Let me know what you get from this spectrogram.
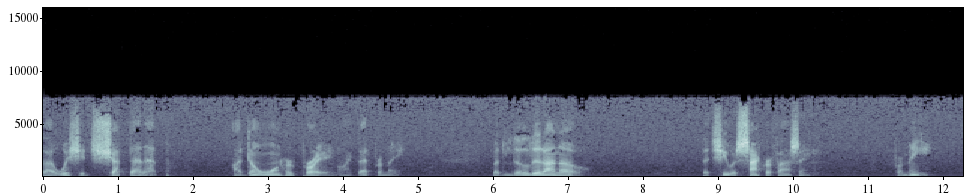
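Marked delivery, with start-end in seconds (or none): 0.0-4.8 put-on clenched-teeth mutter, lower and quieter. Retelling own past words about a mother praying, imitating muttering under breath. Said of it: "clench your teeth together and say under your breath".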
